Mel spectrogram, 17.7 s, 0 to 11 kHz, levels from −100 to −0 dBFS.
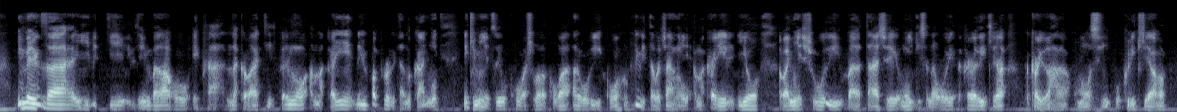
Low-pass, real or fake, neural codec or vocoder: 7.2 kHz; fake; codec, 16 kHz, 1 kbps, FreqCodec, larger model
